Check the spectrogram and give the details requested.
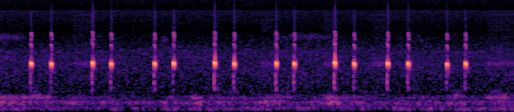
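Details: Calls of a female common quail: bright, short two-note clicks, paired closely and repeated about every half second, nine pairs in all. A muffled low droning noise sits in the background throughout.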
